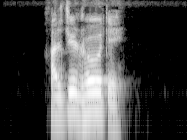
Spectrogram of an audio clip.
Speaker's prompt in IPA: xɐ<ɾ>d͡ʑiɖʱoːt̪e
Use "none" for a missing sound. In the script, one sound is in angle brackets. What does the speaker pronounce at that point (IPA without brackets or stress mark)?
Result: ɾ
